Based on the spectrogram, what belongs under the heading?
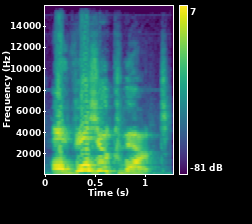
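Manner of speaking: loud, high, drawn-out cry; mock exclamation. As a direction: wail the name with hammed-up drama. Acted mock lament in the story.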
